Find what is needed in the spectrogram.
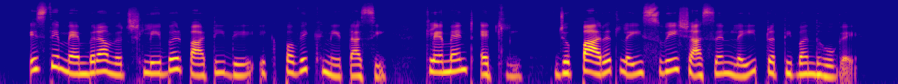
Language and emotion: Punjabi, neutral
